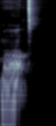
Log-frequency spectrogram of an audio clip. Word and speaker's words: Maat: But what this feather actually represents is an Egyptian goddess called Maat, which is spelled M-A and then a little stop and then A-T.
